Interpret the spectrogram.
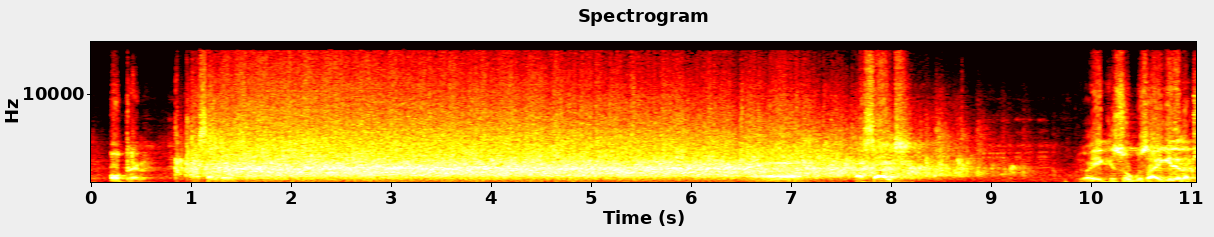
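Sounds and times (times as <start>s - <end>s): audience applauding: 0.8s - 9.6s.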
